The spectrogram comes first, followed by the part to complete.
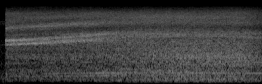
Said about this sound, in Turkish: Rus jetleri Kırım yakınlarında Amerikan uçaklarını takip etti, görüntüleri paylaştı.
